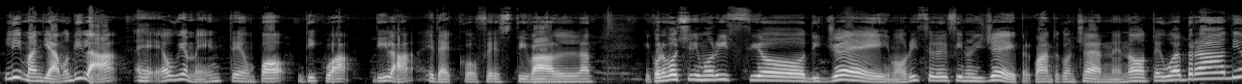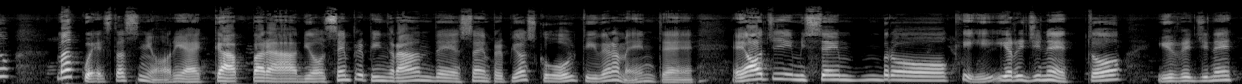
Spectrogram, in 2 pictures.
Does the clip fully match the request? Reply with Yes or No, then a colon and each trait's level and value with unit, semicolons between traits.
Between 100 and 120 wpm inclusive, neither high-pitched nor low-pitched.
No: average, 135 wpm; medium, 175 Hz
